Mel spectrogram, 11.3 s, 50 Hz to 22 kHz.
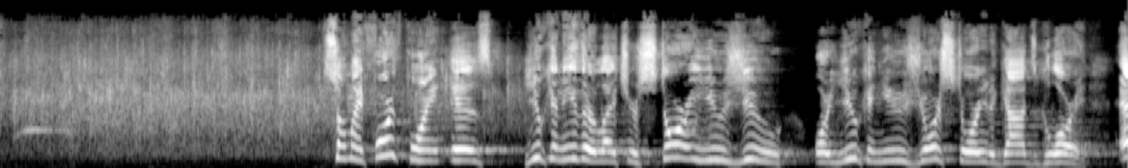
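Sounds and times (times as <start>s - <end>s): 
audience applause: 0.0s - 5.2s
speech: 3.3s - 11.2s.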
